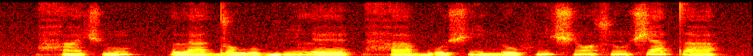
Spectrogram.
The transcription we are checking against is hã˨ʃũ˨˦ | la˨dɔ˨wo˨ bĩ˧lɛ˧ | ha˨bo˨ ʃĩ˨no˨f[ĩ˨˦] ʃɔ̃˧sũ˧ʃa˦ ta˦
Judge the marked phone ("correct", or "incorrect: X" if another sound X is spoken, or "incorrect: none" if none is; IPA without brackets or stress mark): correct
